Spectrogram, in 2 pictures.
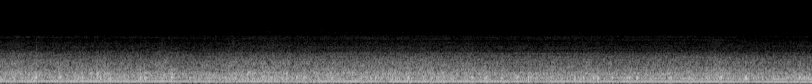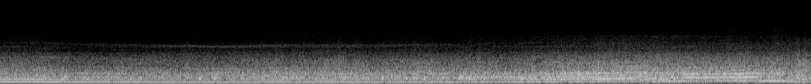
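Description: A motorcycle engine hums steadily and rises in pitch near the end.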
